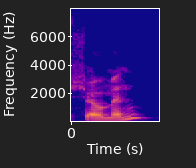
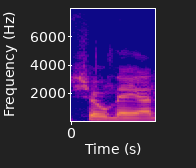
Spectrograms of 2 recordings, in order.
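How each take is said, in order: First: The second syllable has a reduced vowel. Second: The second syllable has a full vowel.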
